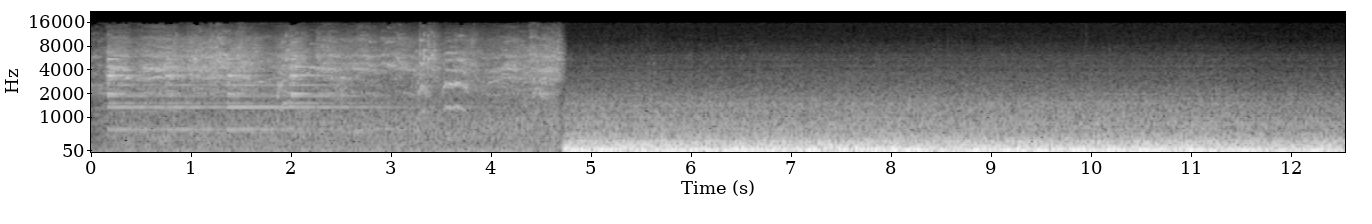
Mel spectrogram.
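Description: A quiet hiss with a few high chirps and calls, cut off abruptly about five seconds in by the much louder, steady low rumble of a car's cabin on the move.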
